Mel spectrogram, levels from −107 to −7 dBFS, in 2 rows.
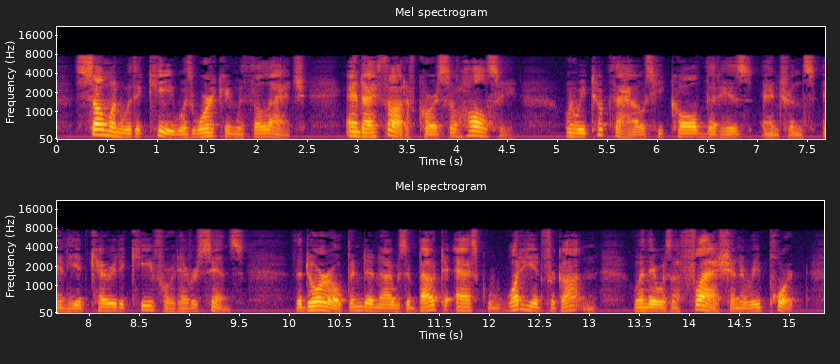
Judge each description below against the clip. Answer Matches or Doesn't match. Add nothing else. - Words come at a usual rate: Doesn't match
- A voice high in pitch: Doesn't match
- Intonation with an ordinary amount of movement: Matches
